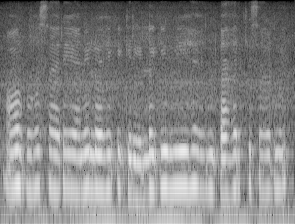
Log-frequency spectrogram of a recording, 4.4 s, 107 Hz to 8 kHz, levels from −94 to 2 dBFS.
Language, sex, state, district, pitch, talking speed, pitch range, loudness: Hindi, female, Uttar Pradesh, Lalitpur, 205 Hz, 190 wpm, 190-215 Hz, -15 LUFS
